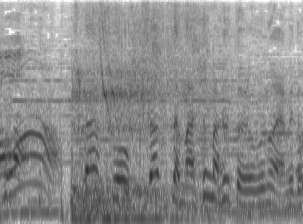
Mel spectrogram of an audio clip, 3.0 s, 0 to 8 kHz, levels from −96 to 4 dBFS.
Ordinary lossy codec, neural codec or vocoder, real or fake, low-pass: none; none; real; none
